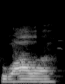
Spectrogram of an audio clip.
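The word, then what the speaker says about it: Haula: I do, because it's not the way his name is pronounced. Huala.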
